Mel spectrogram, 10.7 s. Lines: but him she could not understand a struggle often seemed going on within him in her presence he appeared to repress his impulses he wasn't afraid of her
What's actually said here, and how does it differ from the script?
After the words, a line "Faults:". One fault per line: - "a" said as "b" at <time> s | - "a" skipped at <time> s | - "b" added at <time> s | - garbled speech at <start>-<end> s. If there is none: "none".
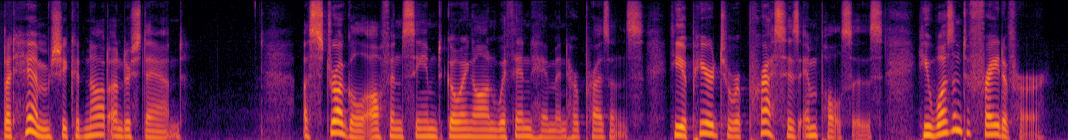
but him she could not understand a struggle often seemed going on within him in her presence he appeared to repress his impulses he wasn't afraid of her
Faults:
none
